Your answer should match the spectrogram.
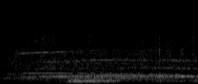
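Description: A crowd on a balcony and in a soundbox, conducted to make a storm sound effect, imitates wind with their voices, making a steady, continuous whooshing rush laced with thin whistling tones that holds at an even level for the whole two seconds.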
